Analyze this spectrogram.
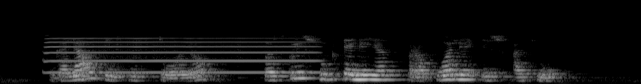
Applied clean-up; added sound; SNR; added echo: none; Trumpet; 8 dB; reverberation time 0.7 s.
